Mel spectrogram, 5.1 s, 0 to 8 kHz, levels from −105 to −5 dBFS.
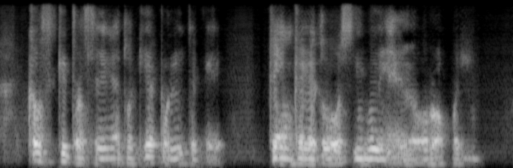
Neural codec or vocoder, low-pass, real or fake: codec, 16 kHz, 1 kbps, FreqCodec, smaller model; 7.2 kHz; fake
